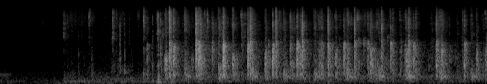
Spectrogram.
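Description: Small audience applauding, the claps starting about half a second in as an irregular run of sharp hand claps.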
